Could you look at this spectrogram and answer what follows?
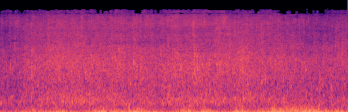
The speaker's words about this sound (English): Murky waves wash onto the garbage-strewn shore of God's Village, the seaside slum where journalist Abdiazjan was killed.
